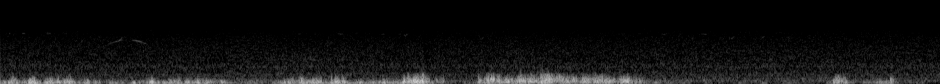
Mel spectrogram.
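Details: Chacma baboon (Papio ursinus) family in warm early morning sun at Golden Gate National Park, South Africa, 23 November 2022; low, rough grunting in several bouts of bursts, with quieter gaps and faint rustling between them.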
